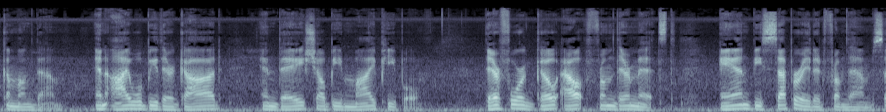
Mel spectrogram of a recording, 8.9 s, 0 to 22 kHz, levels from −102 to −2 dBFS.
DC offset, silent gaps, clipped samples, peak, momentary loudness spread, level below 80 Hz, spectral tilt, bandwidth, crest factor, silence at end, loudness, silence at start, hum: under 0.1%; none; under 0.1%; -6 dBFS; 16 LU; -48 dBFS; -4 dB/octave; 16 kHz; 20 dB; 0 s; -25 LUFS; 0 s; none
